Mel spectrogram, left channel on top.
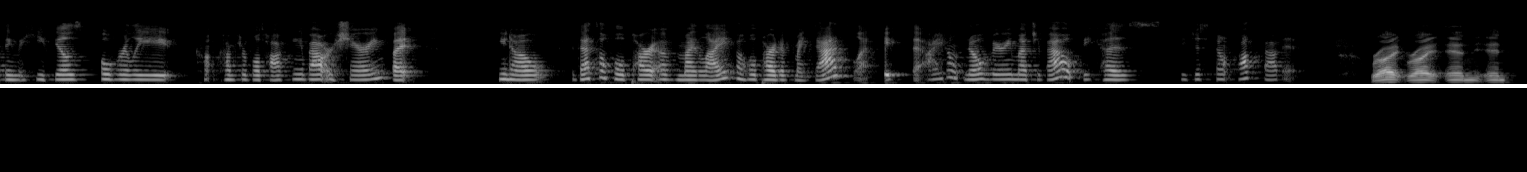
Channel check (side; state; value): right; silent; digital silence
